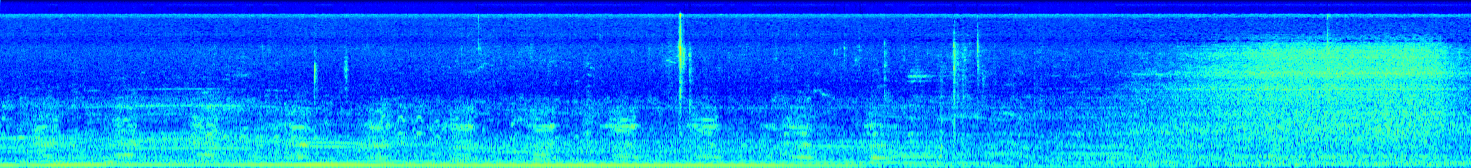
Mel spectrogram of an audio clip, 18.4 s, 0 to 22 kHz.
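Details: BMW E90 316i, 1.6L N45B16 petrol engine at idle: deep pulsing grinding drone, beating about three to four times a second, that disappears when the AC is switched on and returns when the AC is off; cause unknown.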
